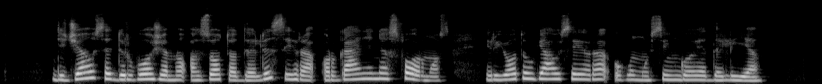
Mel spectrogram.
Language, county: Lithuanian, Telšiai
